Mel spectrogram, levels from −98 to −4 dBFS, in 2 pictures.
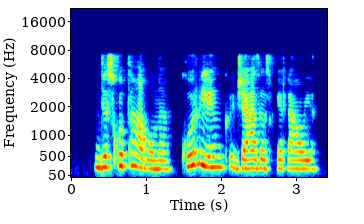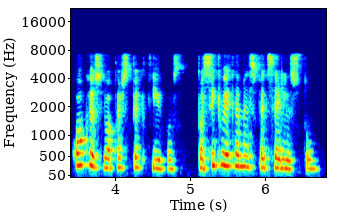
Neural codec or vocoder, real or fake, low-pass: codec, 16 kHz, 4.8 kbps, FACodec; fake; 7.2 kHz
